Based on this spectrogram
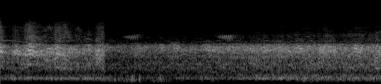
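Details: Large flock of barnacle geese on stopover in the Matsalu meadows, Estonia, producing a dense wall of high yapping calls, loudest at the start, with a couple of brief thin chirps from another bird above the chorus.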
